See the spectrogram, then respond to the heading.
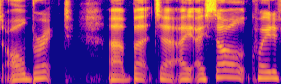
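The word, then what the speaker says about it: Ulbricht: I believe his last name is pronounced Albrecht, but I saw quite a few posts that were supposedly made by him.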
